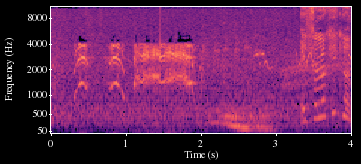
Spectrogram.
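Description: Jungle animal calls: two short rising-and-falling calls, a dense burst of squawking about a second in, then a low call falling in pitch about two seconds in.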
